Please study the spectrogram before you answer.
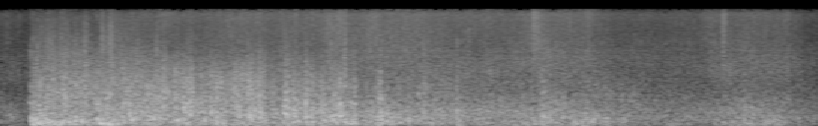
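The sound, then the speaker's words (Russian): Waves splash against a small boat with a white sail while wind hisses, forming a steady, loud rushing wash that swells and eases slightly, with no voices. “Скрипнула лодка, плеснула о борт волна, чуть зашипел ветер в белом парусе.”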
